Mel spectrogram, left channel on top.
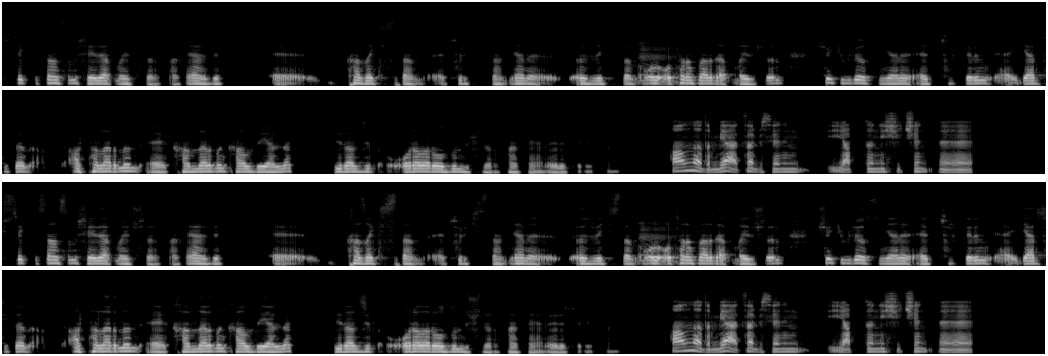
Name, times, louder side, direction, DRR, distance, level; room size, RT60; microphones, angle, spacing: voice 1, 0.0-2.2 2.7-3.2 3.5-7.8 8.2-9.3 9.6-10.8 11.1-13.3 13.8-16.1, right 1 dB, 60° right, 5.1 m, -24 dB
voice 2, 6.4-6.7 17.1-20.1, right 1 dB, 10° right, 6.9 m, -29 dB
open air
head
